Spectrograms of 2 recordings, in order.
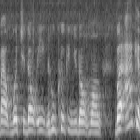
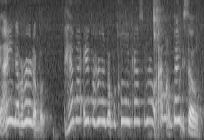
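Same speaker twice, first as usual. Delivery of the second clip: high, soft puzzled question; incredulous; 9 semitones higher, 6 dB quieter than usual. Real, not acted. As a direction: wonder aloud in disbelief. Never heard of corn casserole.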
